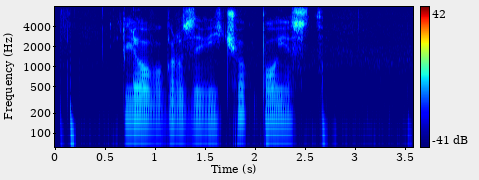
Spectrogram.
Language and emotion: Russian, neutral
